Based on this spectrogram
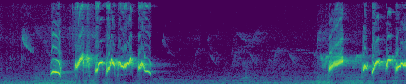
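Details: A training red-whiskered bulbul delivers its morning song: two lively phrases of clear, looping whistles, each about a second long, with near silence between them.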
